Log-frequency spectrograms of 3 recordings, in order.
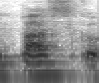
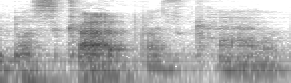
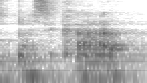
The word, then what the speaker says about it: Pascal: pascal most people say pascal by supposed to be pascal yes because it is a french name when you say pascal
